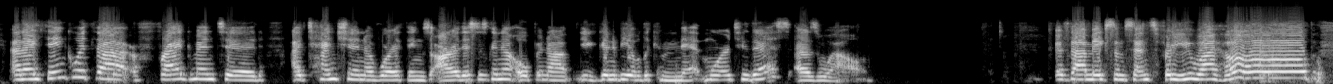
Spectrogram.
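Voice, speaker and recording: A woman hosting a live tarot reading, reading card meanings aloud and reassuring her viewers in a gentle, encouraging way. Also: medium pitch, poor audio. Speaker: tarot reader.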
